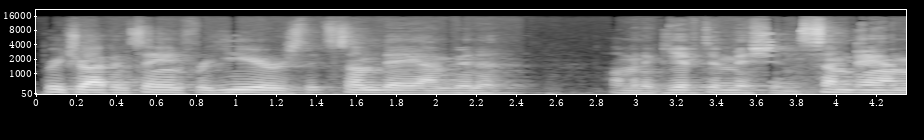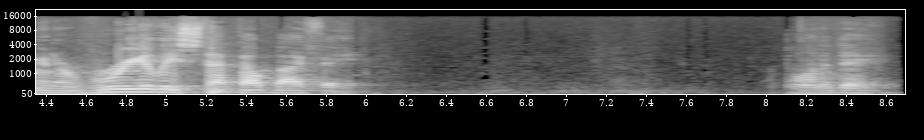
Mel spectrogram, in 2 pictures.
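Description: A man in his thirties preaching a sermon in a church sanctuary, repeating phrases with emphasis and sudden drops to a hush. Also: lowish voice, steady tone, normal speed, long pauses. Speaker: guest preacher. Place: church sanctuary, large indoor room. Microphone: far camera, room mic. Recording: echoey church hall.

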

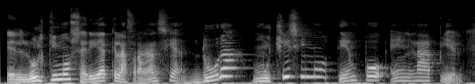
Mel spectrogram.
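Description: A young man reviewing fragrances in an enthusiastic vlog, with lively, swinging intonation. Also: on the high side, moderate pace.

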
